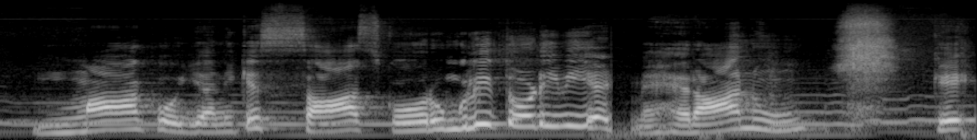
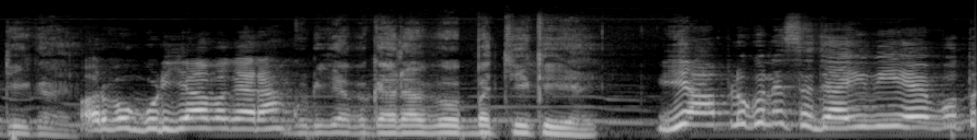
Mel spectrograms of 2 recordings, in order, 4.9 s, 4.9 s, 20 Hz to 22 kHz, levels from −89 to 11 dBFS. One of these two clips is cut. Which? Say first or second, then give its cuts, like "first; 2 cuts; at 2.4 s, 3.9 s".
first; 1 cut; at 3.1 s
